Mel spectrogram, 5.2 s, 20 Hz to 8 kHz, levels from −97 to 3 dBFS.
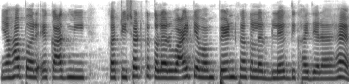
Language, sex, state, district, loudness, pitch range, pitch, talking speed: Hindi, female, Jharkhand, Palamu, -14 LUFS, 250-280 Hz, 265 Hz, 205 wpm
